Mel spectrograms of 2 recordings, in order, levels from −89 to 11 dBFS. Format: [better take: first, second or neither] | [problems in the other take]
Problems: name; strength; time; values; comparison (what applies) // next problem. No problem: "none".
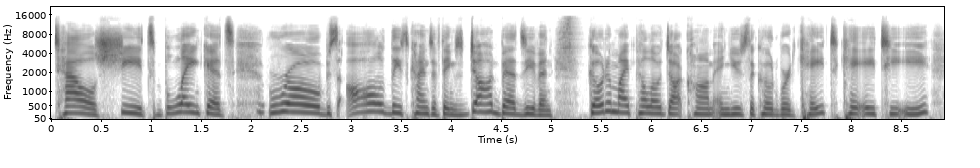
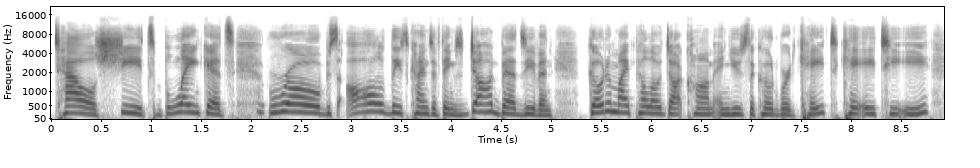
second | clattering dishes; faint; at 5 s; peak 10 dB below the speech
